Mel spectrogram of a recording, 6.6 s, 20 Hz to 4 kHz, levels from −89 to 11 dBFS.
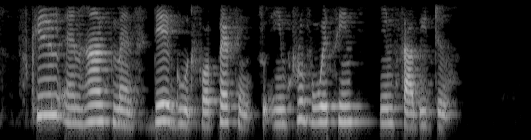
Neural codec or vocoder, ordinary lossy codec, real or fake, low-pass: none; none; real; 3.6 kHz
